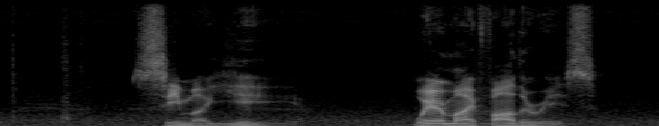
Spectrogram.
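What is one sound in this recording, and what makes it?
A young man answers firmly.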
